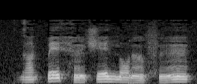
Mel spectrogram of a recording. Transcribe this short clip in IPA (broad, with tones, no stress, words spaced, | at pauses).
ɡa˧k͡pe˦ hɛ̃˧ʃe˦nɔ˧ɾã˨ fɛ̃˨˦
